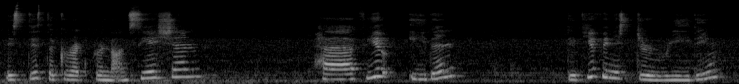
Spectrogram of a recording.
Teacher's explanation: The second pattern is rising. So this rising pattern is typically used in yes or no questions, uncertainty, to be polite, and for listings except for the final item.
